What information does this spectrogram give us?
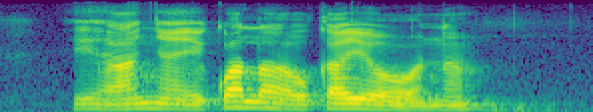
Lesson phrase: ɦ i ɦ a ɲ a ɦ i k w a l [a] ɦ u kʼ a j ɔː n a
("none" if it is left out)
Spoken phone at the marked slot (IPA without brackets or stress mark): a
